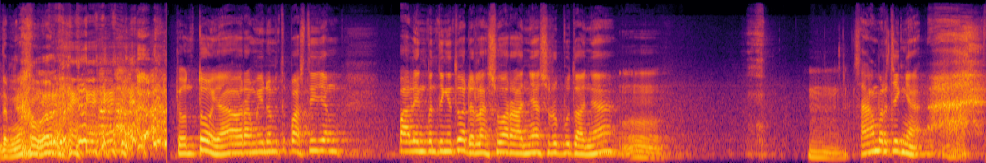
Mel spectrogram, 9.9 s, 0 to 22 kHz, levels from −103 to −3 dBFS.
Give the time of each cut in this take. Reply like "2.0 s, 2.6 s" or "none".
1.7 s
